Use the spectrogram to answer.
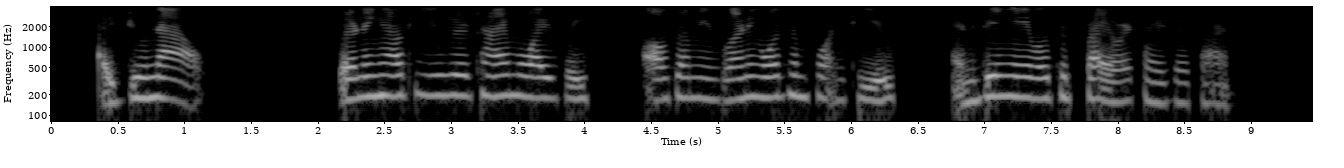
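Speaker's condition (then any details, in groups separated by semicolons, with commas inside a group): Cerebral palsy; voice improved over last year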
